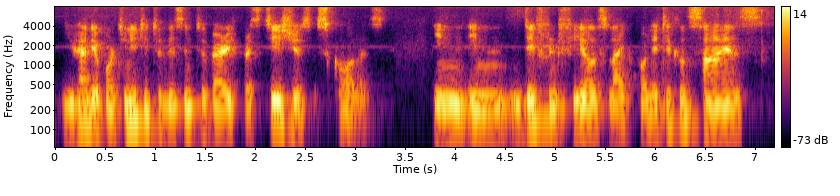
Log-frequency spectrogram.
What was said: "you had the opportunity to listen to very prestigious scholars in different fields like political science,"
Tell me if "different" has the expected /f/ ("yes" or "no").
yes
